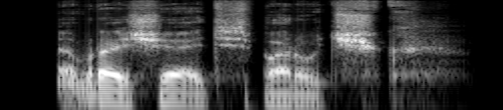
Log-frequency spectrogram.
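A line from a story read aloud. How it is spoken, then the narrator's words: Tired permission. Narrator (Russian): разрешил Хрулев устало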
